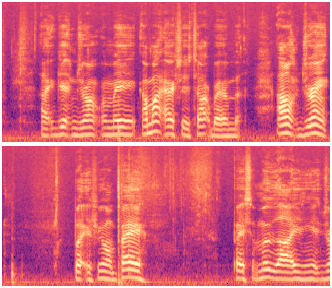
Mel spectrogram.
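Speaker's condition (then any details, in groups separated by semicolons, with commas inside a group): ALS; bulbar-upper onset, tongue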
